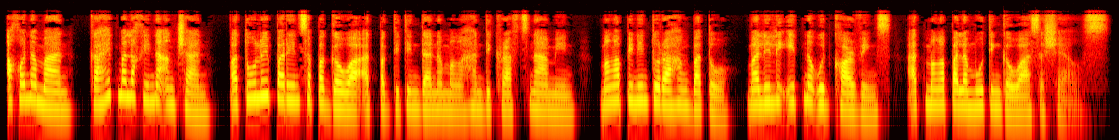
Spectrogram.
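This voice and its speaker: A woman's voice: medium pitch, moderate pace, darkish tone, no room sound, clean studio sound. A woman reading a scripted first-person love story as dramatic narration, in an emotive, sentimental storytelling manner.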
